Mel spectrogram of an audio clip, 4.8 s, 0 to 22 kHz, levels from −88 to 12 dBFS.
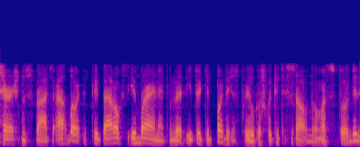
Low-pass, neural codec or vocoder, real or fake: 3.6 kHz; codec, 16 kHz, 1 kbps, FunCodec, trained on LibriTTS, 50 frames a second; fake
